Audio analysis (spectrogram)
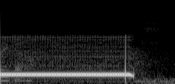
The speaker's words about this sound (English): He just doesn't pick up when he doesn't recognize the number.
